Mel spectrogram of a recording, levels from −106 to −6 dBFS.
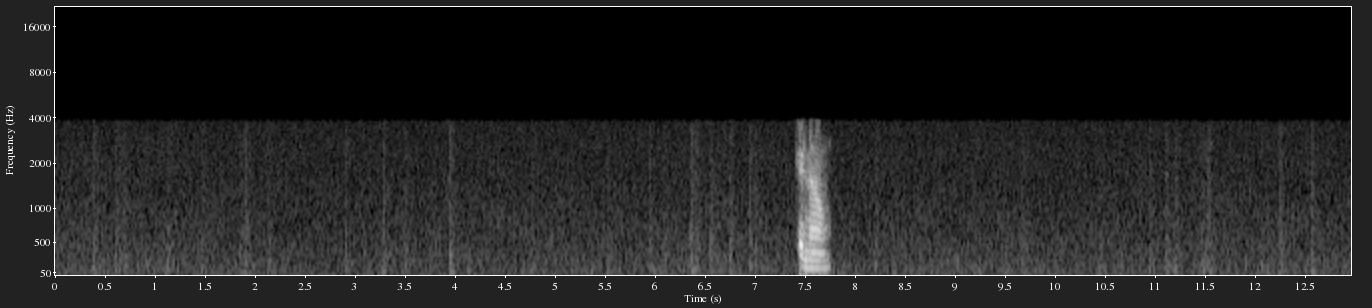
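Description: From start to finish the speech has passed through a GSM full-rate codec, whose coarse sound fits its 13 kbps rate. It models the vocal tract from a sparse pulse excitation and drops everything above 4 kHz, giving a muffled, plainly buzzy, gravelly roughness throughout.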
